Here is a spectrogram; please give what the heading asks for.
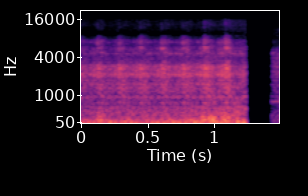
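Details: Tata 2518 BS4 tipper diesel with complaints of black smoke, tractor-like knocking and white smoke; a hard, rapid knock rides over the rough idle at a steady rate.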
